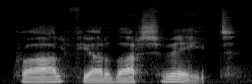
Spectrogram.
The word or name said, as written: Hvalfjarðarsveit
